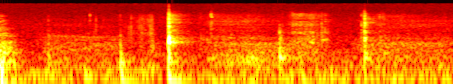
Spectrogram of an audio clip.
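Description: Faint scratching of a pointed hobby tool scoring a thin plastic model part under hard pressure, with two small clicks about a second apart.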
